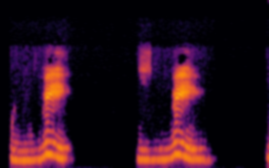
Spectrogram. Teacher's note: সে টিচার ওকে ঠিক আছে সো টিচটা S T U ভি একটু ভাইব্রেট হবে কম্পন হবে এবং বাতাস বের হবে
